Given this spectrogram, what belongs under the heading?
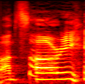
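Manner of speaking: high, loud, slow mock apology; apologetic wince. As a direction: brace for a scolding. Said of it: "I wanted to go".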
